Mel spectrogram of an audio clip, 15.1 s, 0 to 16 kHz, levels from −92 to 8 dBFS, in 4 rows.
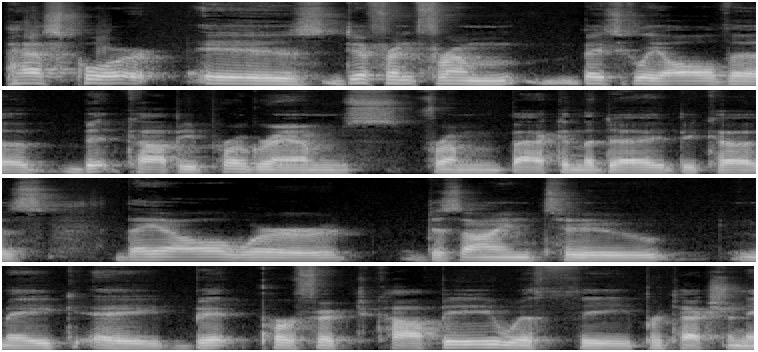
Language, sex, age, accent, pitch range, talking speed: English, male, 50-69, American, 100-115 Hz, 105 wpm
